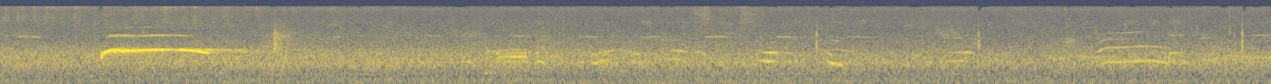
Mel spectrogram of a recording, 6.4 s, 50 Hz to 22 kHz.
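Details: A common moorhen in Tivoli landscape park, Ljubljana, on 10 February 2023, gives one short, arched, croaking note early on; faint calls from other birds follow over a steady rush of background noise.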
